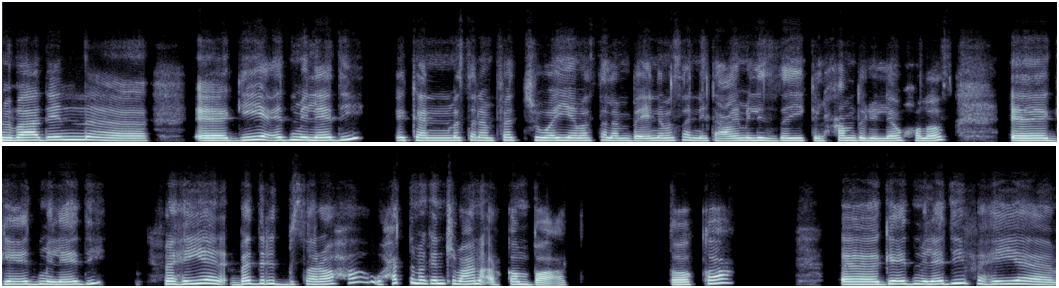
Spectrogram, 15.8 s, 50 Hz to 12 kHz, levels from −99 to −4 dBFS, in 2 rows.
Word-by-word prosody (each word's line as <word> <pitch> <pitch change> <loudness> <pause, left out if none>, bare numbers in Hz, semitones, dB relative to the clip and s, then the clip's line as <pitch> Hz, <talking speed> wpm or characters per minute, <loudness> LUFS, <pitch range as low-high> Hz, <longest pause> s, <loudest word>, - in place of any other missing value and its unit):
وبعدين 235 +4 +3
آآ، 205 -5 -1 0.4
جِه 205 +7 +3
عيد 235 +2 0
ميلادي، 245 - +2 0.3
كان 210 -2 0
مثلًا 220 0 -1
فات 230 +2 -6
شويّة 220 -2 +2
مثلًا 210 -1 -2
بقينا 195 +2 0
مثلًا 220 +2 -3
نتعامل 200 +1 -1
"إزيك؟" 205 0 0
"الحمد 205 +2 -2
لله." 195 0 0
وخلاص، 205 +3 -1 0.5
آآ، 200 0 +3
جِه 200 +4 +2
عيد 230 -1 -1
ميلادي 230 +6 0 0.4
فهي 250 +3 +3
بادرِت 270 +6 0
بصراحة، 230 - -3 0.2
وحتّى 320 0 -2
ما 290 - +4
كانش 280 -1 +1
معانا 245 +2 +1
أرقام 220 +2 -1
بعض، 175 -2 0 0.8
توقَّع. 250 +12 +2 0.8
آآ، 220 0 +4
جِه 230 +4 +1
عيد 250 -1 +2
ميلادي 250 +6 +2
فهي 240 -5 -1
225 Hz, 135 wpm, -22 LUFS, 205-250 Hz, 0.8 s, ما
